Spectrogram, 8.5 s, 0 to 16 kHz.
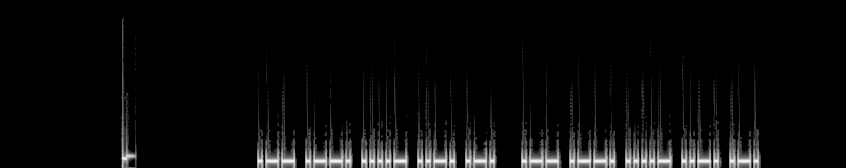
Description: Morse code, heard as a keyed tone, about 30 wpm, 700 Hz. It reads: WP4FR WP4FR
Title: USA Call Signs Repeated 2x 30wpm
